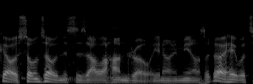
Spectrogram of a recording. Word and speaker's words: Alejandro: an American well and I have to act like I got an accent when I say his name it's weird yeah I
